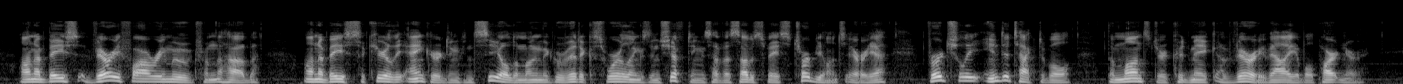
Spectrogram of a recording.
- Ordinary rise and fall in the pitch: Yes, average, 4.5 semitones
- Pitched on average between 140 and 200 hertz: No, low, 110 Hz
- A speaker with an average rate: Yes, average, 160 wpm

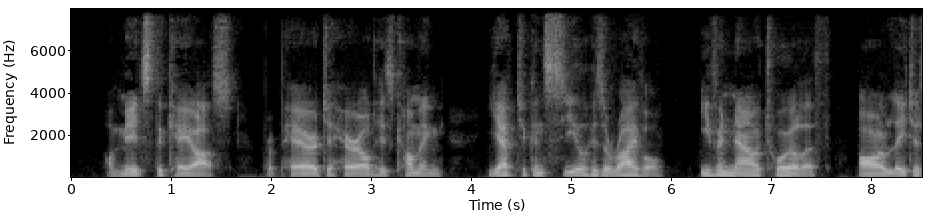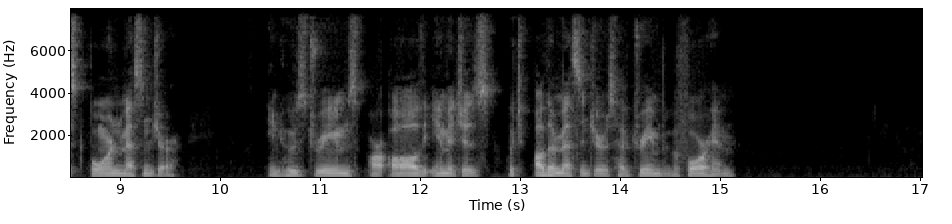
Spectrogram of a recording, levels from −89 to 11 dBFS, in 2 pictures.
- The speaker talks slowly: Yes, slow, 120 wpm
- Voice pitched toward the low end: Yes, low, 100 Hz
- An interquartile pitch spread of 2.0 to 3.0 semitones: Yes, narrow, 2.5 semitones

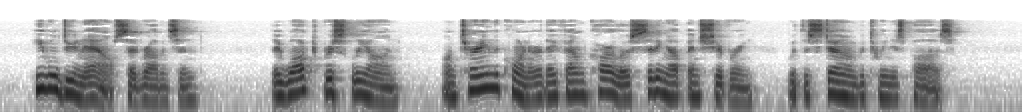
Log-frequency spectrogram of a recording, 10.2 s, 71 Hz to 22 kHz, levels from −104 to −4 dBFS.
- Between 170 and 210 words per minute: No, average, 160 wpm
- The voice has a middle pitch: Yes, medium, 155 Hz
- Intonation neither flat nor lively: Yes, average, 4.3 semitones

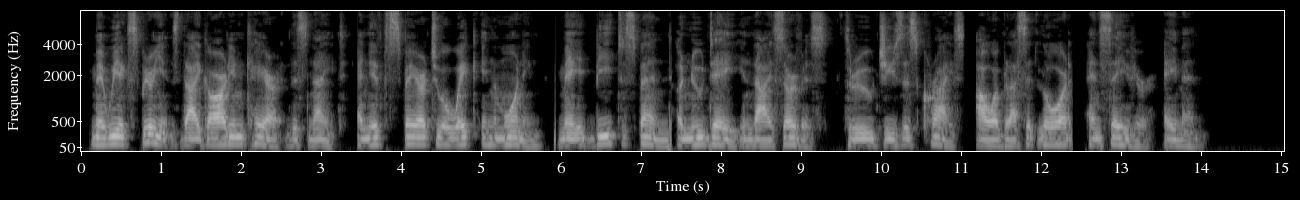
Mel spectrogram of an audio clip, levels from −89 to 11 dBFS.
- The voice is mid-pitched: No, very low, 95 Hz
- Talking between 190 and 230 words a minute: No, average, 145 wpm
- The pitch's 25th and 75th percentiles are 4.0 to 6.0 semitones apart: No, average, 2.9 semitones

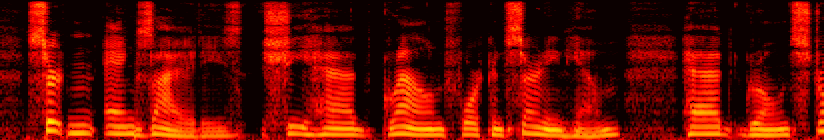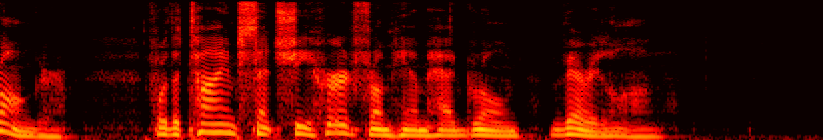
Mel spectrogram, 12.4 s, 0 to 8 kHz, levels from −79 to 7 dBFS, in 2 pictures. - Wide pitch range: Yes, wide, 6.6 semitones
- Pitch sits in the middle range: No, low, 120 Hz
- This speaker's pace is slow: Yes, slow, 110 wpm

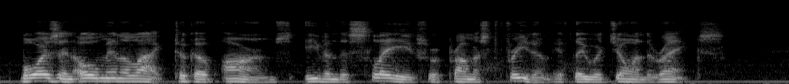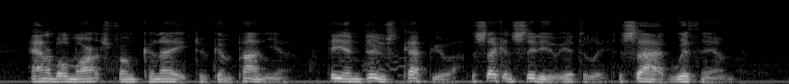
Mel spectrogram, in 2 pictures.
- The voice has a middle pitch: No, low, 125 Hz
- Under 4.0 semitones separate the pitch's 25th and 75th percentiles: Yes, average, 2.7 semitones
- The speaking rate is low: No, average, 145 wpm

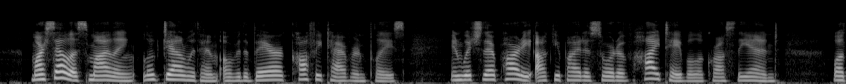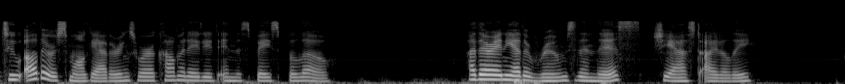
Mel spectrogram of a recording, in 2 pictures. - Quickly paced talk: No, average, 165 wpm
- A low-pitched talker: No, medium, 180 Hz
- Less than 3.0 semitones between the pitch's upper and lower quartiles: No, average, 4.2 semitones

